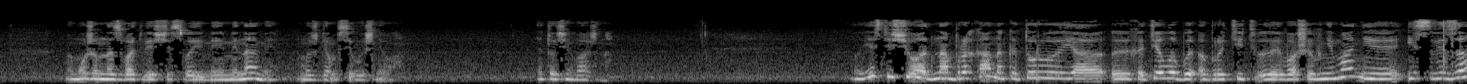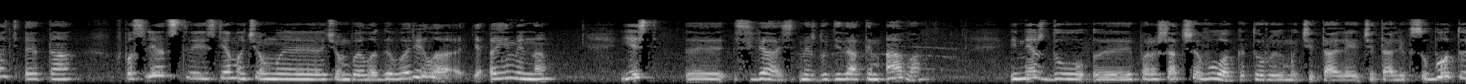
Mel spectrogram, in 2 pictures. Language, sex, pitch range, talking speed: Russian, female, 230-270 Hz, 110 wpm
